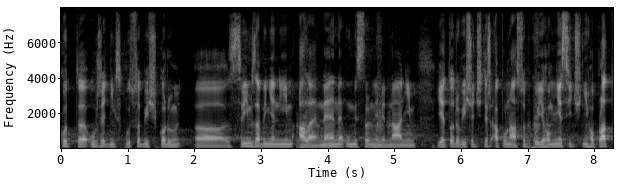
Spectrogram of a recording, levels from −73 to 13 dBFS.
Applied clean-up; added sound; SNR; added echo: none; Breathing; 12 dB; none.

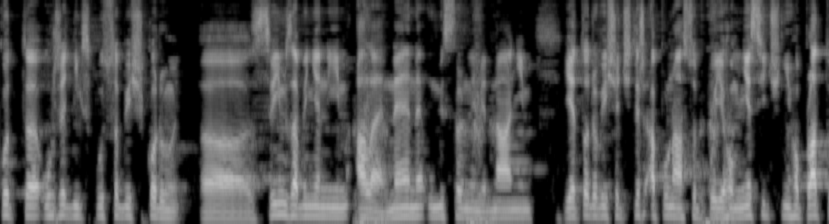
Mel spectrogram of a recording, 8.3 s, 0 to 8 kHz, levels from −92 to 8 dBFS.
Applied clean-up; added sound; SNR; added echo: classical method Wiener filter.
